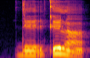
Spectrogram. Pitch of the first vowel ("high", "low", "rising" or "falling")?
low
